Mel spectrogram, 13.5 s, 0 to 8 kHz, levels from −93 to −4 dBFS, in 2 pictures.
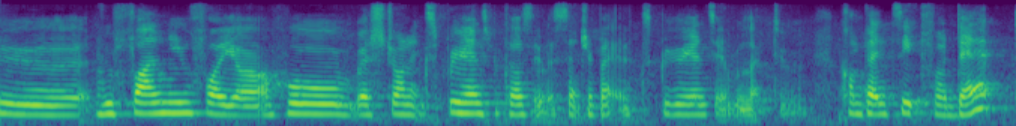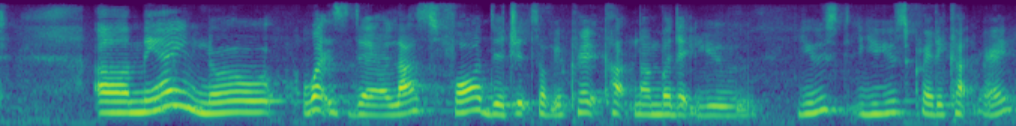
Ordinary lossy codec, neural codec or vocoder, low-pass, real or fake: none; codec, 16 kHz, 4 kbps, X-Codec, HuBERT features, trained on general audio; 7.2 kHz; fake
